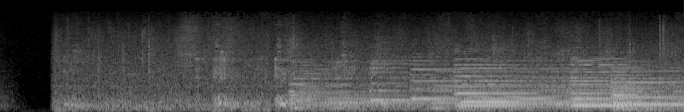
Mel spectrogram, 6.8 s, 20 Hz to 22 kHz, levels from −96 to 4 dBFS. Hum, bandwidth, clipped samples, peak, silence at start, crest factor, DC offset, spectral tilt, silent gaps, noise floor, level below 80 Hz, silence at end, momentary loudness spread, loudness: none; 14.5 kHz; under 0.1%; -14 dBFS; 0.55 s; 18 dB; under 0.1%; -6.5 dB/octave; none; -70 dBFS; -60 dBFS; 0 s; 17 LU; -32 LUFS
